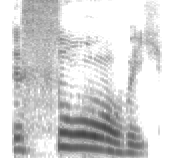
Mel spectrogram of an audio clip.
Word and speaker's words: тисовий: і звук наголошений тисовий якщо О то правильно тисовий якщо ви вимовляєте не так як я значить ви наголошуєте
